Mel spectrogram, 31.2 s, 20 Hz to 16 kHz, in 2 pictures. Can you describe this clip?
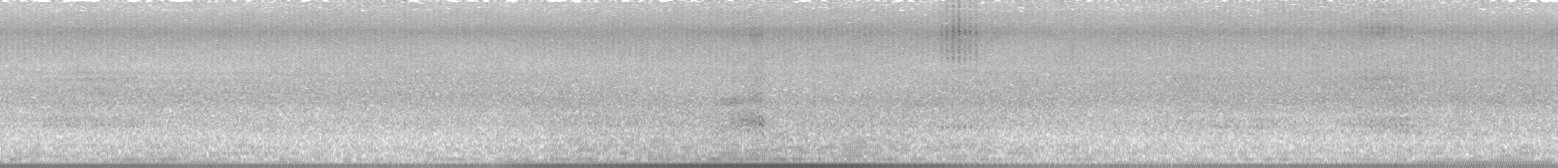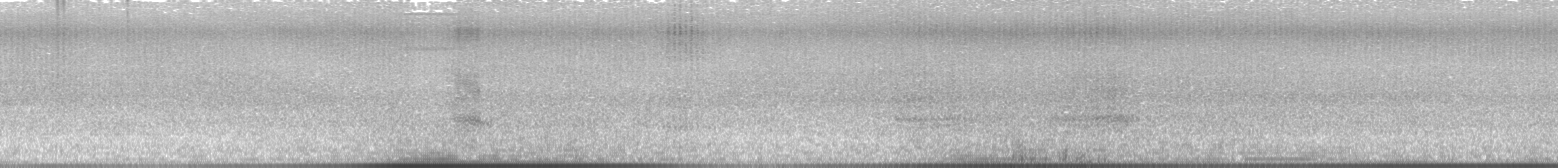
squeaky auto-rotating fan
Auto-rotating creaky fan.
Recorded by Sony Xperia C5305.
fan, ventilation, creaking, low, blowing, air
